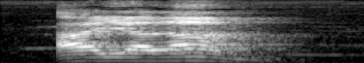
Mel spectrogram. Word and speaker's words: Elam: know salafi yeah so the pronunciation of the hebrew for elam will be ayalam you understand and to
